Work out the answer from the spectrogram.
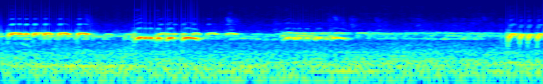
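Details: Zebra dove, perkutut cemani, giving short phrases of bright clipped coos separated by quieter stretches of sustained tone, ending in a fresh burst of quick notes.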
